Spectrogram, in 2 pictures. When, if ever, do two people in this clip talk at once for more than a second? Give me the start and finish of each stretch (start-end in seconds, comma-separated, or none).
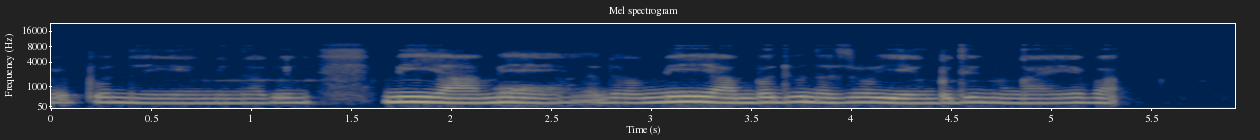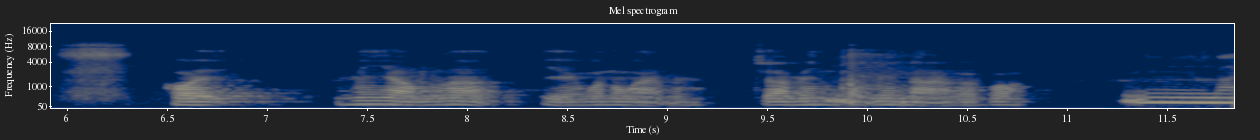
none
